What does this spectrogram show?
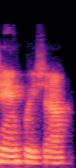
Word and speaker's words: Janqueshia: Is it John V. first one or Janqueshia? I guess we have similar pronunciations. No, it's Janqueshia.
